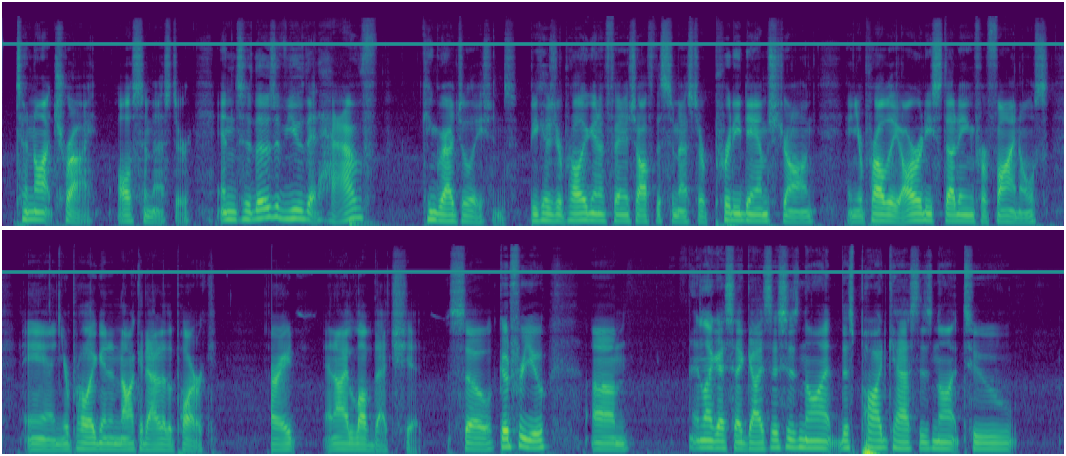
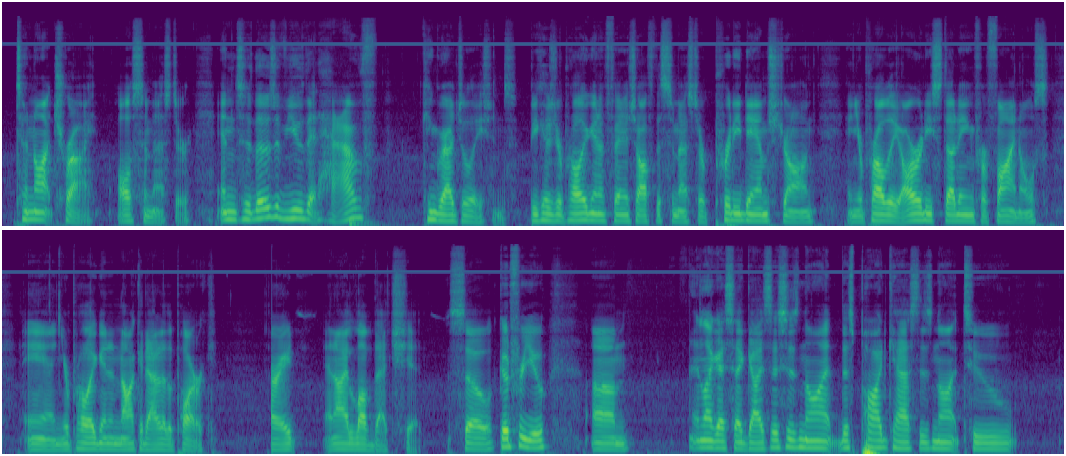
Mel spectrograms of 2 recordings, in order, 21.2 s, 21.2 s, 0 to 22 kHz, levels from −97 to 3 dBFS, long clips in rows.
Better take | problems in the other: second | high-pitched whine; loud; throughout; 10 kHz, 8 dB below the speech; faint in the second

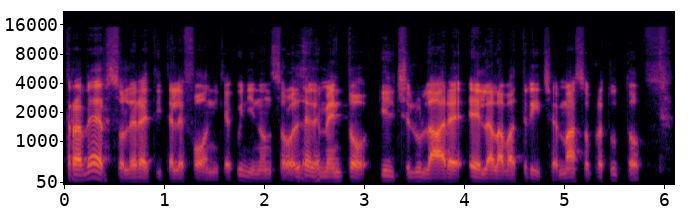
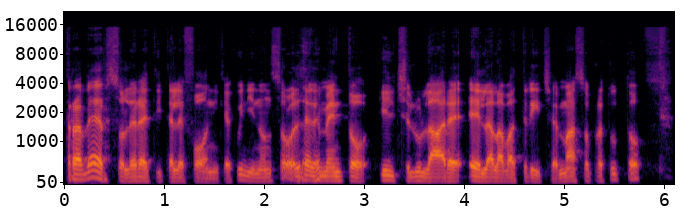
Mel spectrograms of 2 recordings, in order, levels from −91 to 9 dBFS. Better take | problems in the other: second | thin; somewhat; fading below 550 Hz

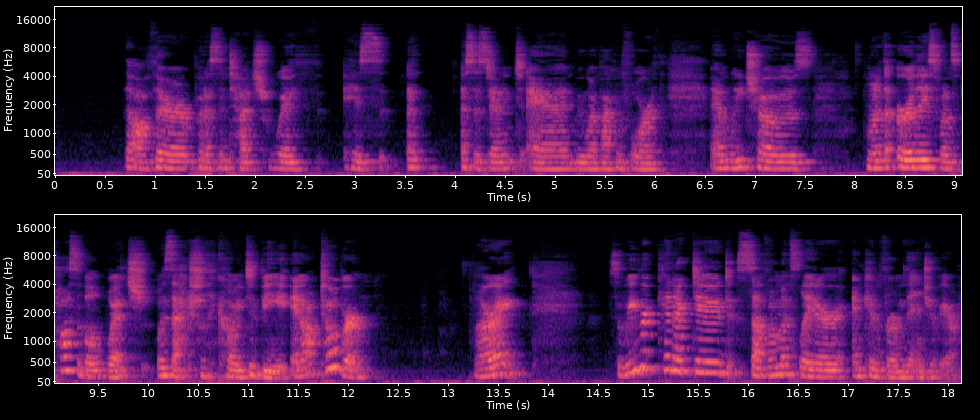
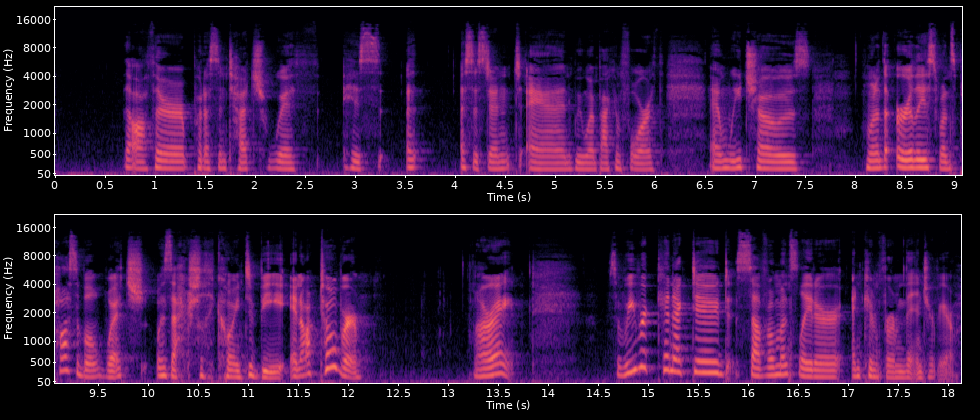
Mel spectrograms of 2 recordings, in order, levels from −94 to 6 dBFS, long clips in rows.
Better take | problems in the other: second | off-mic speech; far // room echo; slight; dies away in 0.3 s

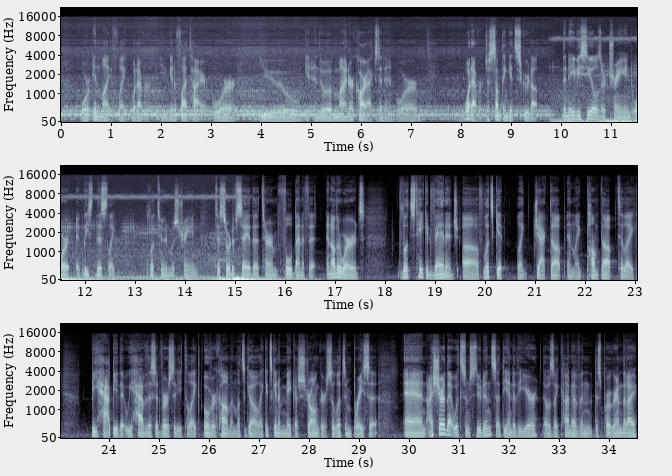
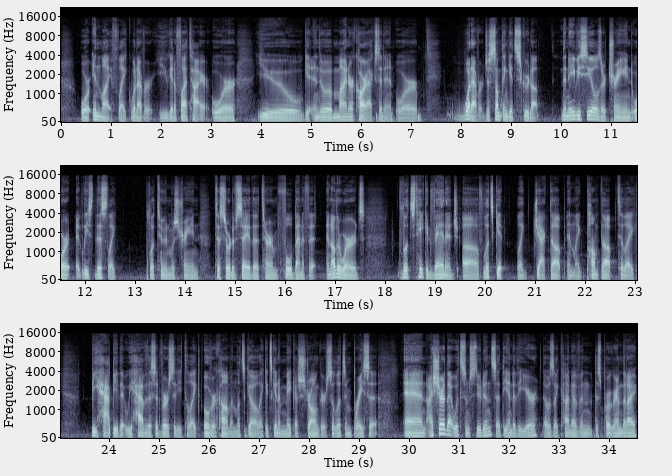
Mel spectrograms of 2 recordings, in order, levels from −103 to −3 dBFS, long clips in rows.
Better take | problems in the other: second | animal sounds; loud; until 15 s; 4 dB below the speech

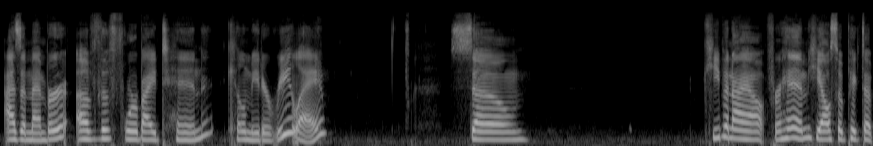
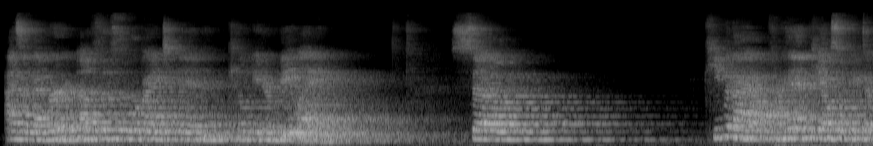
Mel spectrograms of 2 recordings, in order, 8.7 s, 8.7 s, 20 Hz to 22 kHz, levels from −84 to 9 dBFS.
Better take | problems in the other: first | off-mic speech; far // room echo; strong; dies away in 2.6 s

